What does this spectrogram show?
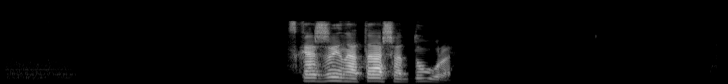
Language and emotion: Russian, neutral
